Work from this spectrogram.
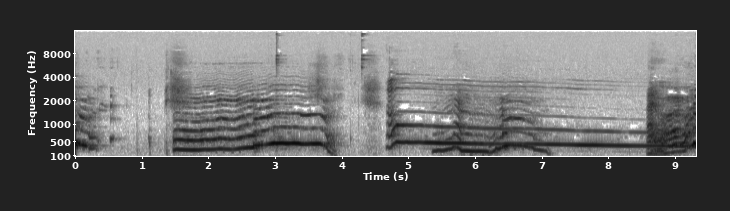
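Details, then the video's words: A young German Shorthaired Pointer, eight months old, joins its owner in a howl. After a few short yips, long sustained tones climb slightly and drop away. A second drawn-out note glides gently downward, with wavering sounds beneath it. "Howling GSP"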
